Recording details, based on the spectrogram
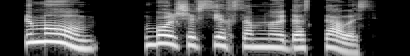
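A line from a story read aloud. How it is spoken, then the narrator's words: Sighing. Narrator (Russian): справедливо вздохнула Леська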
